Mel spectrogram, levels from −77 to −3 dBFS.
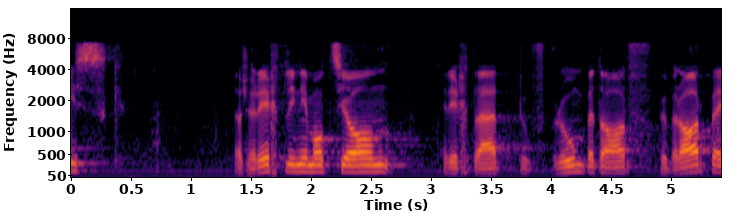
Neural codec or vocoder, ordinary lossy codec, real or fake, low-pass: none; none; real; 7.2 kHz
